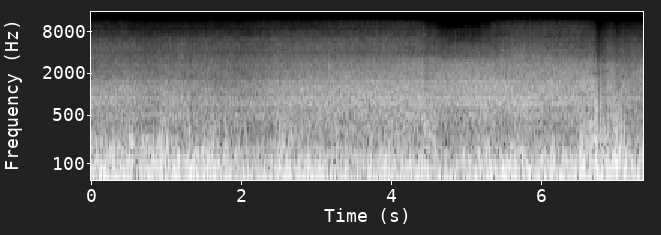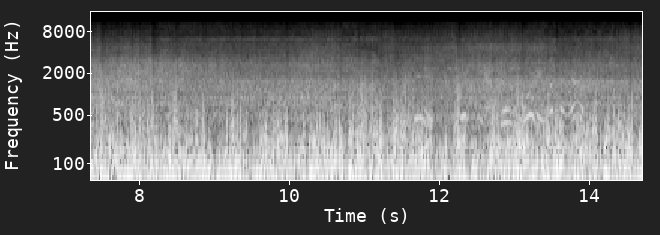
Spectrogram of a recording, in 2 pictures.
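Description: Tyres roar steadily on asphalt.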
